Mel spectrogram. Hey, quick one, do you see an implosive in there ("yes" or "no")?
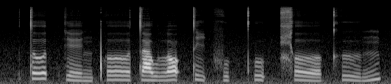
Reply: no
